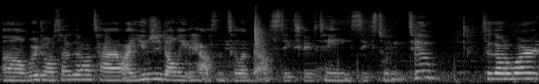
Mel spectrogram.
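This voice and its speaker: A woman of medium pitch talks at a fairly quick pace with ordinary pitch variation, amid noticeable background noise and audible room echo. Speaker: NICU nurse and lifestyle vlogger. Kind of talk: casual get-ready-with-me vlog. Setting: at home. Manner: very fast, few pauses.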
